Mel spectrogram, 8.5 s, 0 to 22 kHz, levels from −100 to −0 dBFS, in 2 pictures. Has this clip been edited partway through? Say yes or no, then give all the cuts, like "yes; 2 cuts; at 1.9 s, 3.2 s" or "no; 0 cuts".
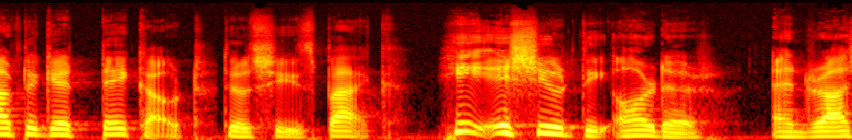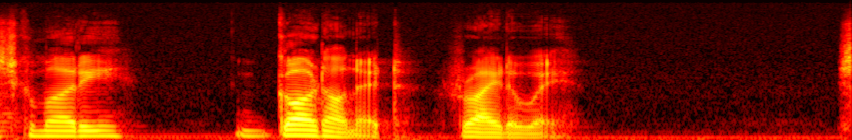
yes; 2 cuts; at 1.1 s, 2.1 s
